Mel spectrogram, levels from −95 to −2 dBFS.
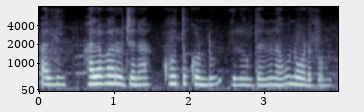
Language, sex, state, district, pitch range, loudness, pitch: Kannada, female, Karnataka, Bangalore, 225-255 Hz, -17 LUFS, 240 Hz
